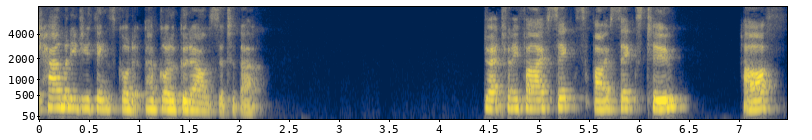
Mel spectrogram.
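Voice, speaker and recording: A woman leads an interactive leadership webinar over a video call. She talks in a lively, encouraging way, laughs often and calls on participants by name. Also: mid-range voice. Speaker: leadership mentor running a webinar.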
